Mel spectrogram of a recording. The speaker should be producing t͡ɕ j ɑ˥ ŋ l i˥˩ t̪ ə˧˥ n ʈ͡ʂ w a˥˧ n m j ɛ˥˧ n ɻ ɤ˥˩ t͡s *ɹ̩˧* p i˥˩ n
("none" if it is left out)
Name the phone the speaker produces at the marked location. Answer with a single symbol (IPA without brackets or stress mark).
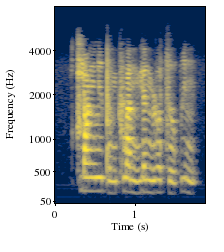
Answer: ɹ̩˨˩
